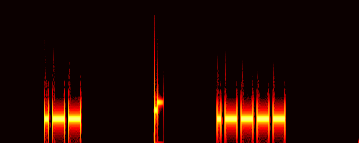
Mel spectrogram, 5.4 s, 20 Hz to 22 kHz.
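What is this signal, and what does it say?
Morse code, heard as a keyed tone, about 20 wpm, 700 Hz. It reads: W 1
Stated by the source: Single letter and number Morse drill at 20 wpm, from N4LCD.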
